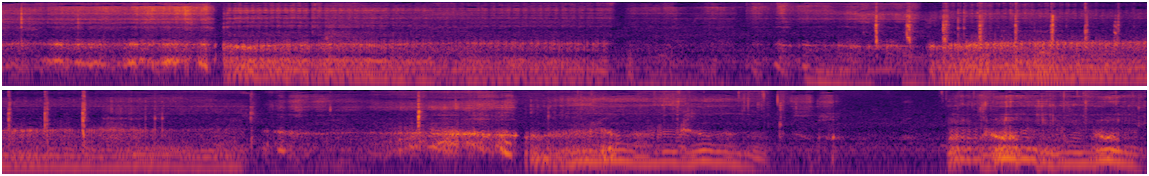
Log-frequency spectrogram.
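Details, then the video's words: Hercules, a pet dog moody in the morning, grumbles during hugs and kisses: low rumbling growls and groaning moans in uneven bursts, some rising and falling, with brief clicks and quiet background music. "My Dog Hercules always Moody in the morning"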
